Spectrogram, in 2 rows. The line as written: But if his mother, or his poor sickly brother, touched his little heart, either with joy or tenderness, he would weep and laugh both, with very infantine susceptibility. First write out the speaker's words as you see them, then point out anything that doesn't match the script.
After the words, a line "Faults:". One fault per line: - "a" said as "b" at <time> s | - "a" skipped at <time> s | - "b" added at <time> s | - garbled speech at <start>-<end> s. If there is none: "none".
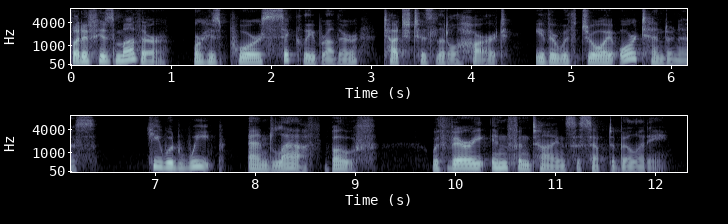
But if his mother, or his poor sickly brother, touched his little heart, either with joy or tenderness, he would weep and laugh both, with very infantine susceptibility.
Faults:
none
